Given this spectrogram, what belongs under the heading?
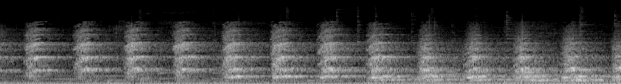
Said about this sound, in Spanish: vamos a sortear un perro que ladra cuando estamos grabando el programa. Y también, eh, aguárdenme un segundito que voy a matar a mi perro y vuelvo.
